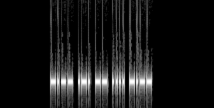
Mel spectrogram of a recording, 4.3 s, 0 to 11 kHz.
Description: Morse code, heard as a keyed tone, about 36 wpm, 690 Hz. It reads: YRMHY
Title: Code Groups - 5 Letters - 35wpm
